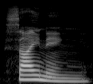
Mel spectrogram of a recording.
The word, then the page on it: signing: sáiniŋ; サァイニン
